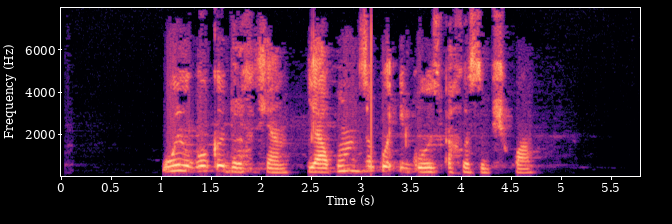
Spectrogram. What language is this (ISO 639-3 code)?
abk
